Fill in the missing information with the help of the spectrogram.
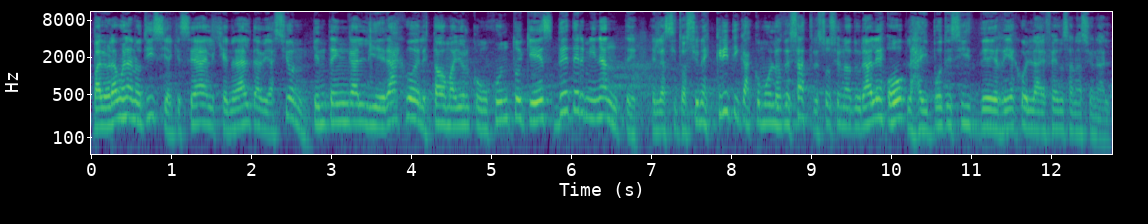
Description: El diputado del Frente Amplio, e integrante de la comisión de Defensa de la Cámara, Jorge Brito, valoró el nombramiento.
